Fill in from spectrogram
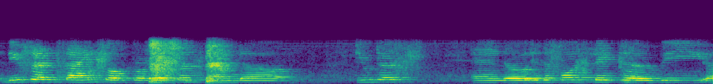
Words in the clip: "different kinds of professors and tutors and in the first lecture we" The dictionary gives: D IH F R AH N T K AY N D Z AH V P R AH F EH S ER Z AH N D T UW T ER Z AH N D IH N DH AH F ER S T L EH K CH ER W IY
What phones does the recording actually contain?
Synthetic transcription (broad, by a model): D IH F R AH N T K AY N D S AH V P R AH F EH SH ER S AH N D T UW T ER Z AH N D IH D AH F ER S T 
